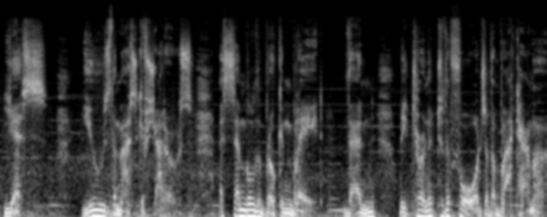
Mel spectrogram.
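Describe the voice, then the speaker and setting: A man playing an ancient, weary, remorseful angel of death in a video game, with a gravelly voice and slow, grave delivery. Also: exaggerated voice. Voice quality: gravelly, very deep. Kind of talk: dramatic video game cutscene acting. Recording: loud orchestral score behind voice.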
